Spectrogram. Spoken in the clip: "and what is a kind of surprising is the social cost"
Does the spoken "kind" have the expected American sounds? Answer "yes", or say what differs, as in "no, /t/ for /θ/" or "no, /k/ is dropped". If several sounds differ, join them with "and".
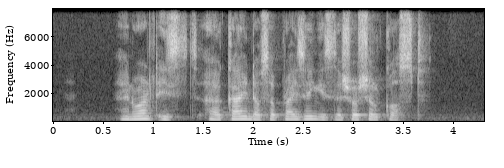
yes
